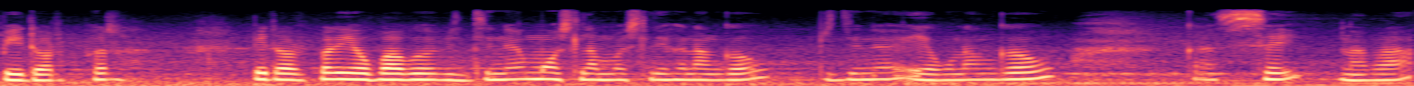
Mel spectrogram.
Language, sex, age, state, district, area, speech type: Bodo, female, 45-60, Assam, Chirang, urban, spontaneous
